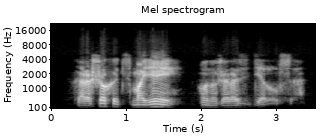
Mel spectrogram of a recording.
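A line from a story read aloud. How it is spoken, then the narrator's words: Grumbling mutter. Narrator (Russian): пробурчал полковник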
